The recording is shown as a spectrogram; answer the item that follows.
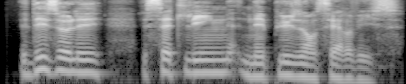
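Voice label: Not In Service French, Telephone operator, French, male; Telephone Voice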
